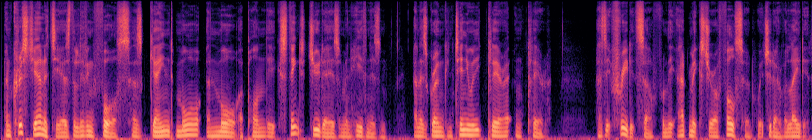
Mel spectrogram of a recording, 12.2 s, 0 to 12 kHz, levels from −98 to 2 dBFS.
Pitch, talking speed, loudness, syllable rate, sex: 100 Hz, 180 wpm, -19 LUFS, 5.7 syllables/s, male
